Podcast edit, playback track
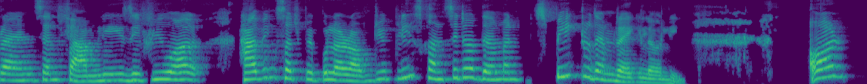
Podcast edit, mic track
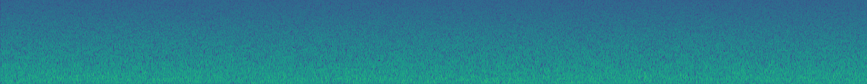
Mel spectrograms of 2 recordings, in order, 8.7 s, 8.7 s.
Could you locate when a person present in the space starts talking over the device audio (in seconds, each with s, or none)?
none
